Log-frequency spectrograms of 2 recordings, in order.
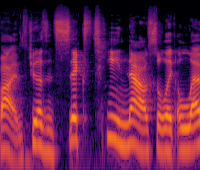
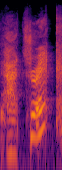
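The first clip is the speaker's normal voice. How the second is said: put-on scolding mother voice, pitched higher; 6 semitones higher than usual. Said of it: "she turned into the mom from Mommy Dearest".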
